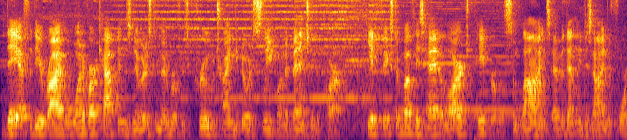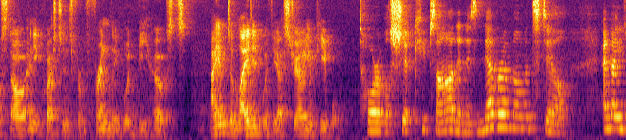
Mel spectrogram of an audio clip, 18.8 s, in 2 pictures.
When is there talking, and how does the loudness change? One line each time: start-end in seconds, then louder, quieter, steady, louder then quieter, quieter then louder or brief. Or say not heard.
0.0-18.7 steady.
